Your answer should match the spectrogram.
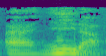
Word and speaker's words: A Di Đà: Nam Mô A Mi Đà Phật. Rồi cái người Việt mình đọc lại là Nam Mô A Di Đà Phật. Mà trong khi đó người Hoa đọc là Mi chứ không phải Di.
